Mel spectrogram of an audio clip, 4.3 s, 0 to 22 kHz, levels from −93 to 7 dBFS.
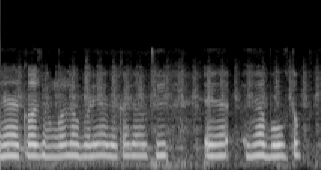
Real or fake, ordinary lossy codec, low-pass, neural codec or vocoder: real; none; none; none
